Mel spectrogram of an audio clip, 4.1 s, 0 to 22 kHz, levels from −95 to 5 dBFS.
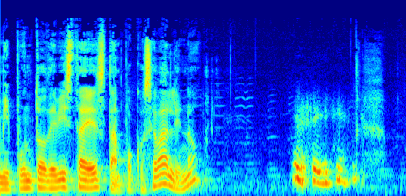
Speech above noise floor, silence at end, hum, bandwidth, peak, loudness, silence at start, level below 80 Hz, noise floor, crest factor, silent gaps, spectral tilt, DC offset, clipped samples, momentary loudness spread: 36 dB; 0.25 s; none; 16 kHz; -4 dBFS; -20 LUFS; 0 s; -50 dBFS; -56 dBFS; 18 dB; none; -4.5 dB/octave; under 0.1%; under 0.1%; 13 LU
